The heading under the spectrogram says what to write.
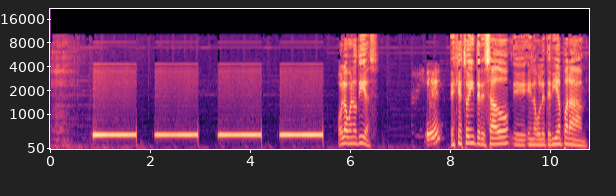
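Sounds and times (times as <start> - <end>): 
telephone call line tone beeps: 0.9 - 5.5
speech: 5.8 - 6.6, 7.5 - 10.7.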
